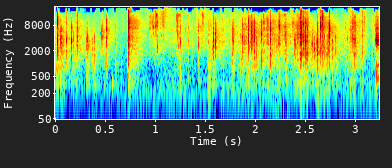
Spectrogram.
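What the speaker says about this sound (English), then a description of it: "we're gonna get our handy dandy scissors and snip that open" Scissors snipping open a plastic candy package, close crinkling of the wrapper with a few sharp cuts and rustles in quick succession.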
